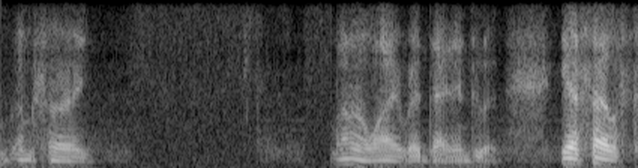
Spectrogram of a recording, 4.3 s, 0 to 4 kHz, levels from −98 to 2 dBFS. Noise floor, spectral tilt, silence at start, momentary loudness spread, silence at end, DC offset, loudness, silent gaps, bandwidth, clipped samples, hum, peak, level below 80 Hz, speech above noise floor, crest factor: -61 dBFS; -3.5 dB/octave; 0 s; 17 LU; 0 s; under 0.1%; -29 LUFS; none; 4 kHz; under 0.1%; none; -8 dBFS; -60 dBFS; 33 dB; 22 dB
